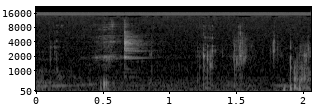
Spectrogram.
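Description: Someone takes a drink of water: a few soft, irregular gulps and wet mouth clicks, quiet and unaccompanied by talk, with a brief sharper tap partway through.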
